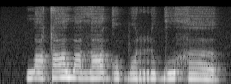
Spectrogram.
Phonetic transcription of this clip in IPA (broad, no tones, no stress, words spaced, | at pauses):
wɔtˤɜwɜ ðˤe ɡɔbɔroɡo hɜ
